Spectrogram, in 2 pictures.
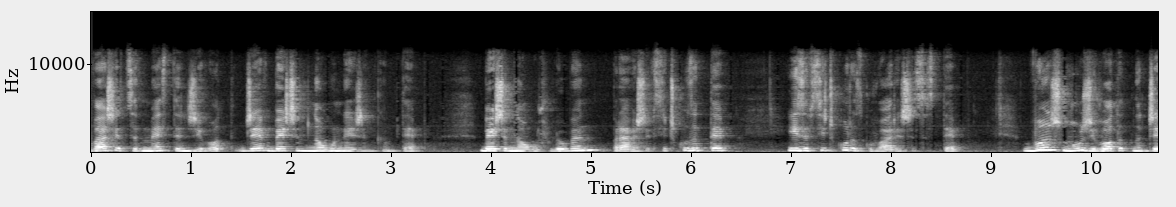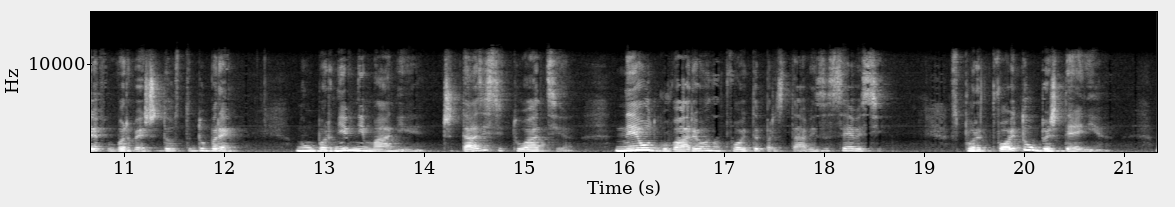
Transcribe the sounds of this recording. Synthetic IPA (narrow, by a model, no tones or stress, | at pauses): vaʃijət̪sɐvmɛst̪ɛnʒivɔt̪d͡ʒɛfbɛʃɛmnɔɡʊnɛʒɛnkəmt̪ɛp | bɛʃɛmnɔɡʊflʲubɛnpɾavʲɐʃɛfsit͡ʃkozɐt̪ɛp̚ | izɐfsit͡ʃkoɾɐzɡovaɾʲɐʃɛ̥sɐ̥st̪ɛp̚ | vɤnʃnoʒivɔt̪ət̪nɐd͡ʒɛfvɐɾvɛʃɛd̪ɔst̪əd̪obɾɛ | noːbəɾnivnimaniɛt͡ʃɛ̥t̪azisit̪uat̪sijə̰ | nɛɛod̪ɡovaɾʲɐlˠənɐt̪vɔit̪ɛpɾɛt̪st̪a̰vizɐsɛbɛsi̥ | spoɾɛt̪ːvɔit̪ɛobɛʒd̪ɛnʲḭə̰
